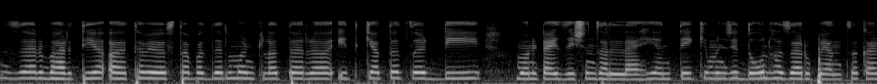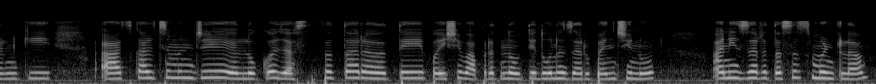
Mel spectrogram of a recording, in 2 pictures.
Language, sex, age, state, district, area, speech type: Marathi, female, 45-60, Maharashtra, Akola, rural, spontaneous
